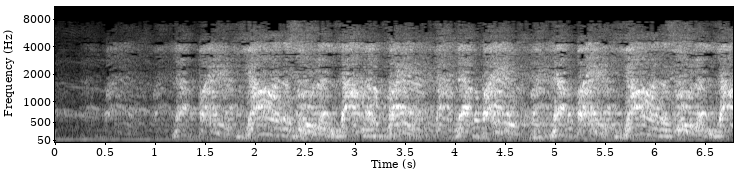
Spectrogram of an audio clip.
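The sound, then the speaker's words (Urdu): A large crowd at a conference, with Minar-e-Pakistan in view, chants political slogans in loud, rhythmic bursts, many voices shouting together in a steady repeating cadence that stays dense throughout. “بھائی میں نعرے تو لگنے ہیں”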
